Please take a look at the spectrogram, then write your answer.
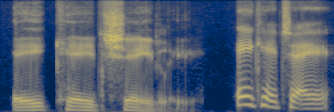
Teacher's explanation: Yeah, notice how that T sound sort of morphs into a soft sh, like in chicken, and the U sound practically disappears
